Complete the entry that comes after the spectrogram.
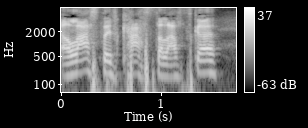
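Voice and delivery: put-on slow, drawn-out Liverpool accent. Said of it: "now you sound like you're from Liverpool".

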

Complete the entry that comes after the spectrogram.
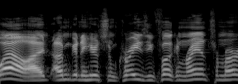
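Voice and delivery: ordinary delivery

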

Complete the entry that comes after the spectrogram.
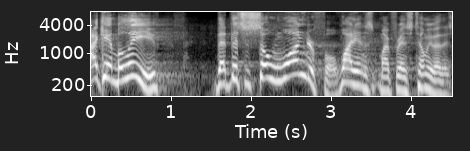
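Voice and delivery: voice catching with emotion. Quoting a man from a story that always chokes the speaker up, choked up. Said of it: "Story always chokes me up".

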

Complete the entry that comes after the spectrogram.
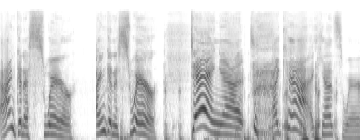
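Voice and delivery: high, sweet, overly polite, gentle fretting tone. Imitating polite Minnesotans who try to swear: imitating polite Minnesotans complaining. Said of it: "'Cause they're so lovely".

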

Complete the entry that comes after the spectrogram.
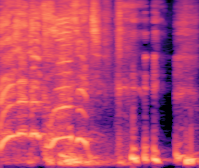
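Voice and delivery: loud, very high, very slow, drawn-out guttural angry yell. Retelling their dad's answer to a question, imitating a loud angry yell. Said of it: "just as loud and just the most guttural, angry".

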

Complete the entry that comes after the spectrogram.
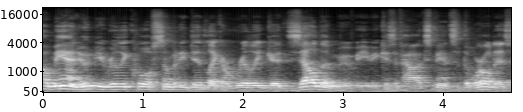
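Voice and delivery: usual speaking voice

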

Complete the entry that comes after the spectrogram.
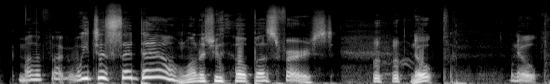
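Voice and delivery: very high, indignant squealing outburst. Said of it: "And I'm like".

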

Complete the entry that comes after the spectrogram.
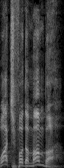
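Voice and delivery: put-on careful, French-tinged accented voice. Retelling a hunting tracker's warnings: William's French-sounding accent. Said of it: "he had that French-sounding accent".

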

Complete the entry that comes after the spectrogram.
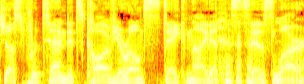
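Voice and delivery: put-on Australian-accented speech. Quoting a man's line that you remember to this day, in an Outback Steakhouse commercial voice. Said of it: "It sounds like you're doing an Outback Steakhouse commercial".

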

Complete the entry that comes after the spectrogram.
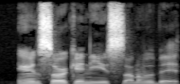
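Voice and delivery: ordinary talk

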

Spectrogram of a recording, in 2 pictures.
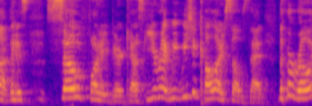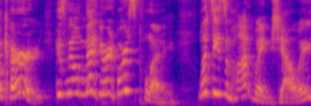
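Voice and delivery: loud, high, shaking with laughter while talking. Acting out a man turning around to praise Bierkowski's joke; imitating him laughing while talking. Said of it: "he's like sort of shaking with laughter".

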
